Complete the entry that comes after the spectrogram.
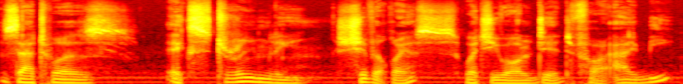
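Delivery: a cool lady exhaling smoke; tiefling woman speaking smooth and low to the heroes; suave tiefling. Acted. Tiefling NPC voice.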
